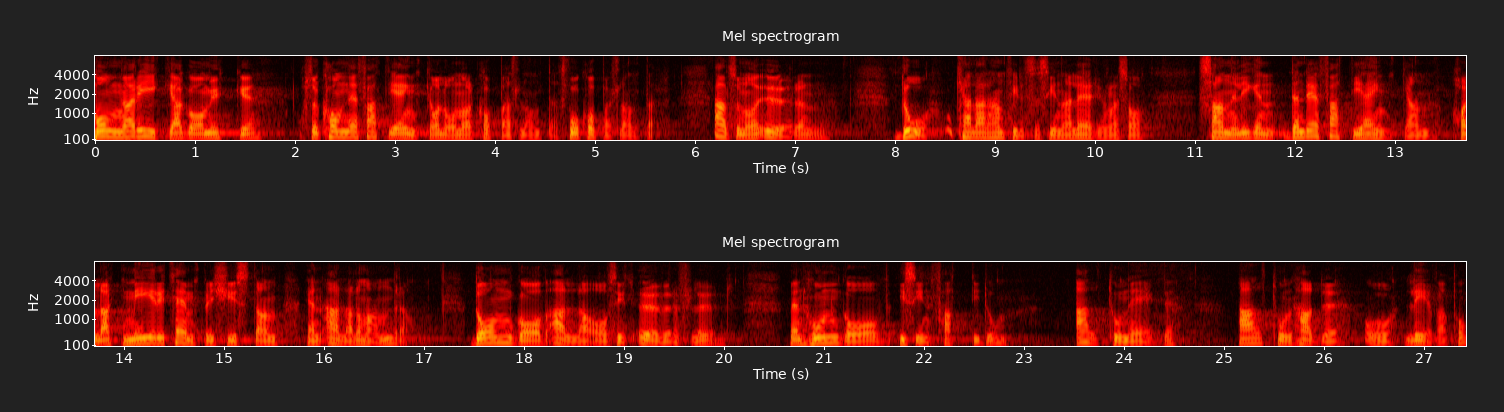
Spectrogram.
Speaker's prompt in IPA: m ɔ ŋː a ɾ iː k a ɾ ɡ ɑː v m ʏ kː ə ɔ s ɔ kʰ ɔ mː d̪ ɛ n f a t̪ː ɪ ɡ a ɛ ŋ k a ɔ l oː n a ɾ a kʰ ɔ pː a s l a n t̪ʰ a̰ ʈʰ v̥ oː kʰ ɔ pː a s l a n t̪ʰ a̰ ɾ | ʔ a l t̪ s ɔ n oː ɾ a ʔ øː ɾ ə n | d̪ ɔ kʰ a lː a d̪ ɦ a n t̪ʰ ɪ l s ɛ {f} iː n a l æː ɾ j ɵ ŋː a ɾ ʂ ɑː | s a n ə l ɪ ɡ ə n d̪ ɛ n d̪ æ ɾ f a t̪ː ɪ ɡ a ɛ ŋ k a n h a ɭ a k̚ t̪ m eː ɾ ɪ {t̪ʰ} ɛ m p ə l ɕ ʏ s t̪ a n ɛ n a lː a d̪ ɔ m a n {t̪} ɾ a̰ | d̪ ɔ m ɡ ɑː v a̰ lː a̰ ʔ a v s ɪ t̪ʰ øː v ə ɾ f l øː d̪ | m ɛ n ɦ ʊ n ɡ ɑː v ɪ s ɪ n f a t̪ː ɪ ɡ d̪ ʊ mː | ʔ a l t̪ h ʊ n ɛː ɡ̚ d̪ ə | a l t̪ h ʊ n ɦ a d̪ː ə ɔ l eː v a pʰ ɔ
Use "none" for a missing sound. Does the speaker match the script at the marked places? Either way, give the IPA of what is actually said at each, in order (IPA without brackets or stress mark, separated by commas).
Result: s, t̪ʰ, d̪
